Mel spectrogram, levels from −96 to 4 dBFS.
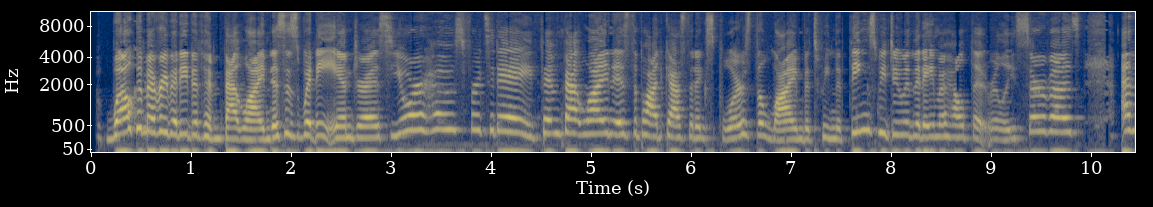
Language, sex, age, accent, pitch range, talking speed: English, female, 20-39, American, 210-285 Hz, 225 wpm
